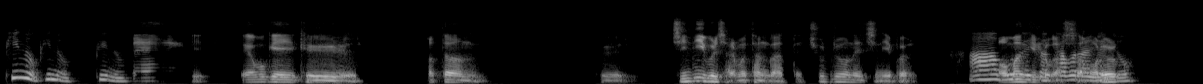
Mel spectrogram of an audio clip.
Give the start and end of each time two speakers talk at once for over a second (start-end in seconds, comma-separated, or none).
10.0-11.2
